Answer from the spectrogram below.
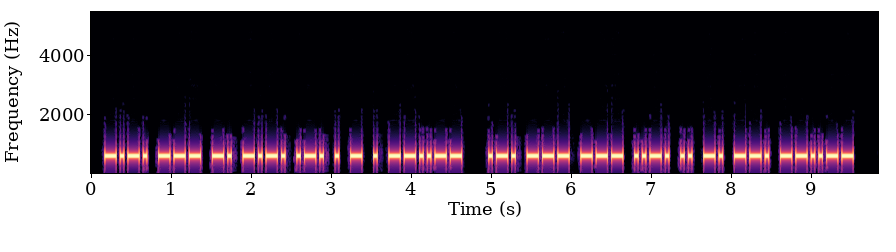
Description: Morse code, heard as a keyed tone, about 25 wpm, 600 Hz. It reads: CONCRETE, ROOFING,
